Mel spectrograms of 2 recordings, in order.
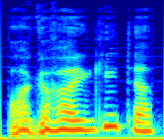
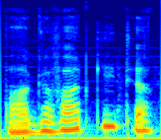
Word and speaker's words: Bhagavad Gita: But Bhagavad Gita, Bhagavad Gita, Bhagavad Gita.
